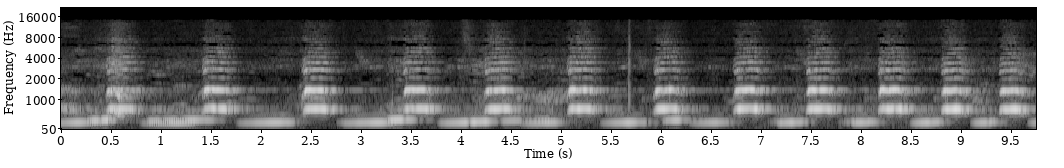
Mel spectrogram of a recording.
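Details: A siamang at the Columbus Zoo, in the morning, calls in a rhythmic run of deep, honking whoops, each note swelling and dipping, about one per second, with higher, reedy tones ringing above the booming notes.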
